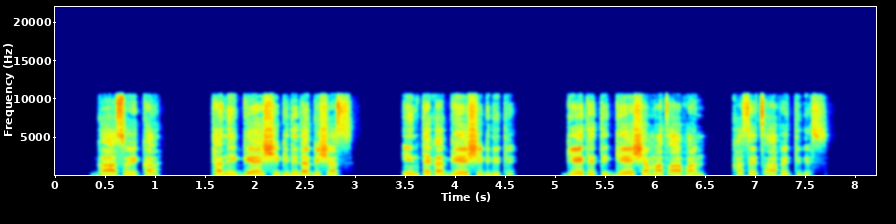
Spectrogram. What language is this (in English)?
Gamo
